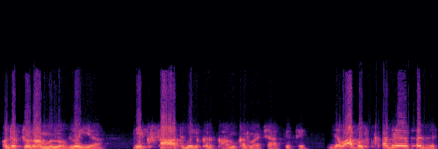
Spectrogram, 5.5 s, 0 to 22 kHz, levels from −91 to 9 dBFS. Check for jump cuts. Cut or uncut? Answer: cut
